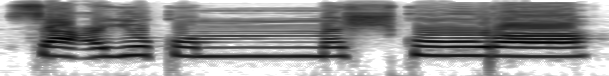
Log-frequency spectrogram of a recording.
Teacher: ہم عین کو حلق کے درمیان والے حصے سے پڑھیں گے اور اسے ظاہر کریں گے · آخری میں میم ساکن ہے، پھر حرف المیم ہے کلمت مشکورہ میں، یہاں ادغام متماثلین صغیر ہوا تو ہم پہلے میم کو دوسرے میم میں ملا کے ایک ہی میم پڑھیں گے غنہ اور تشدید کے ساتھ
